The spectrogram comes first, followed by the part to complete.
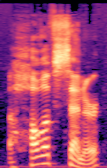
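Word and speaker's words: Holofcener: My Feelings written and directed by Nicole Holiffson Holofcenter. I think I'm pronouncing that correctly.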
